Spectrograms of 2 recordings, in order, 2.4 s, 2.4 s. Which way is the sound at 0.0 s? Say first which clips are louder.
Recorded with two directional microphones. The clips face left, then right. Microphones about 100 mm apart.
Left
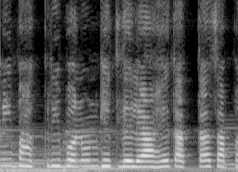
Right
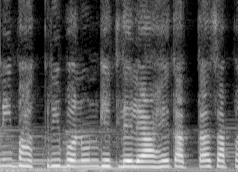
Right 4 dB; 60° right (ahead or behind).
